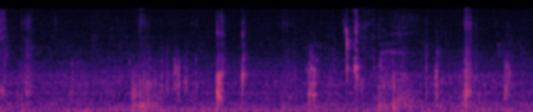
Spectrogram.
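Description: A man gulps a drink close to a microphone.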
